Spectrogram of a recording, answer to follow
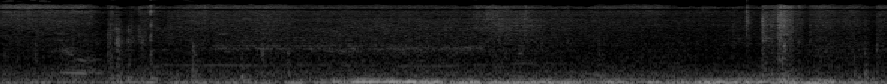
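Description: Car running and rolling slowly forward over packed snow, heard from inside the cabin, with a low hum that grows louder about two seconds in.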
